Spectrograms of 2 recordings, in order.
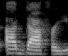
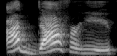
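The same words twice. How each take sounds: First: Said in the usual way. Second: Loud, drawn-out declaration; acted-out pledge, louder and slower; Peter. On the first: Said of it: "scoffing so much at the". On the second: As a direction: declare devotion slowly and emphatically. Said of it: "Peter comes in and he's like".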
